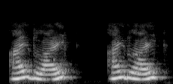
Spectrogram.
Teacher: esse D fica quase imperceptível também, mas é sutil. I'd like, I'd, é só a posição aqui de fazer o som do D, I'd like, I'd like.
